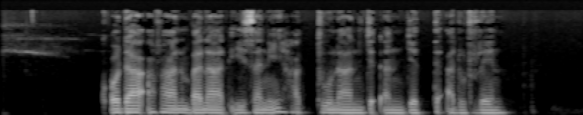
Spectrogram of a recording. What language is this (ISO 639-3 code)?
orm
